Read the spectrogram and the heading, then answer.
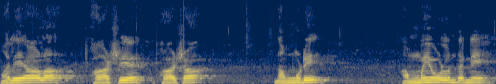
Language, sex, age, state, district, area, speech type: Malayalam, male, 60+, Kerala, Kollam, rural, spontaneous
